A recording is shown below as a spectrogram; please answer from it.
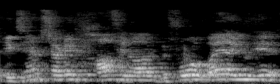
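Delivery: high, loud, irritated and annoyed scolding tone.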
